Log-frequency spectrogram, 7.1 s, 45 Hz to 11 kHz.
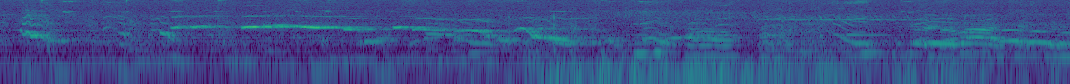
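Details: Dogo Canario puppies from a litter dated 09.06.09, bred from Spanish imported parents, giving thin, high whines that slide up and down in short, uneven runs, while a woman speaks softly to them in German.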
